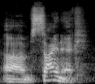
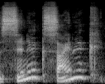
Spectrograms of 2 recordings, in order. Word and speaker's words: Synek: And actually, he suggested that we take a look at this product called Synek. I think that's how you pronounce it. Synek? S-Y-N-E-K. I want to say Synek because Cynic just sounds bad.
